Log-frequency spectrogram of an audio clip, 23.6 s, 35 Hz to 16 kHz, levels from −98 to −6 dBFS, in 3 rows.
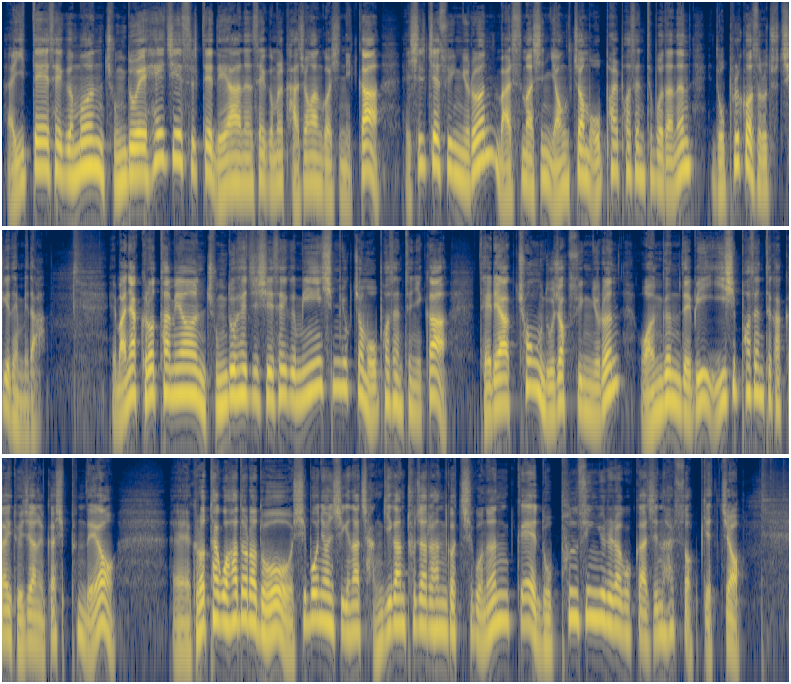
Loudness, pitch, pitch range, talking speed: -22 LUFS, 150 Hz, 115-180 Hz, 340 characters per minute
